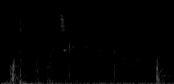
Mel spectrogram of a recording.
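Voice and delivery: suspenseful whisper. Acted. Storyteller teasing suspense, whispered. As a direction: whisper the question. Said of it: "aside to children".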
